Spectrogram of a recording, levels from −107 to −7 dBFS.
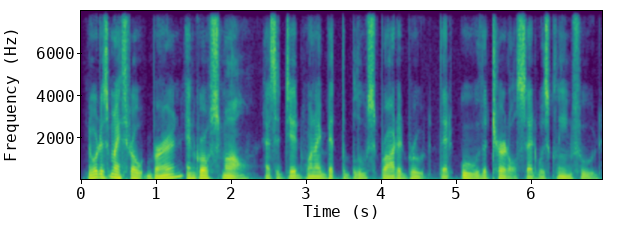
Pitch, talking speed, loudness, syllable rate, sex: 105 Hz, 225 wpm, -20 LUFS, 4.4 syllables/s, male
